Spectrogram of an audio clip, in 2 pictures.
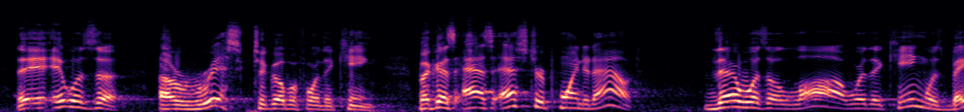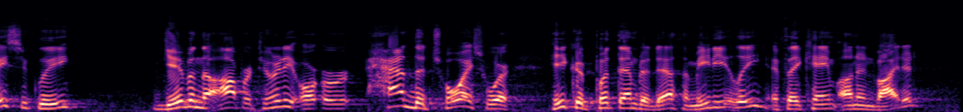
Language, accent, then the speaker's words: English; United States; I tell you what, I thank God I'm an American. Don't you?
